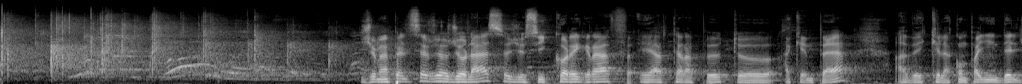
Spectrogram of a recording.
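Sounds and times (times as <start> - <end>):
audience applause: 0.0 - 4.0
excited voices cheering: 0.0 - 4.5
speech: 3.6 - 10.2.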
